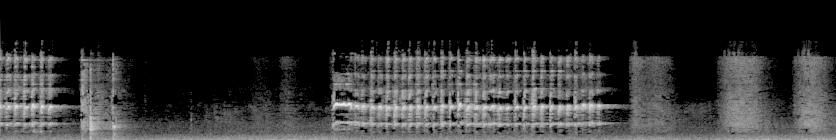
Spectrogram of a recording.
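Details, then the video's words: Cungkok laughingthrush delivering full tembakan song for tutoring other birds: a short sharp note cluster, a pause, then a fast, steady high trill of repeated pulses for nearly three seconds, followed by quieter breathy notes. "CUNGKOK FUL TEMBAKAN"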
